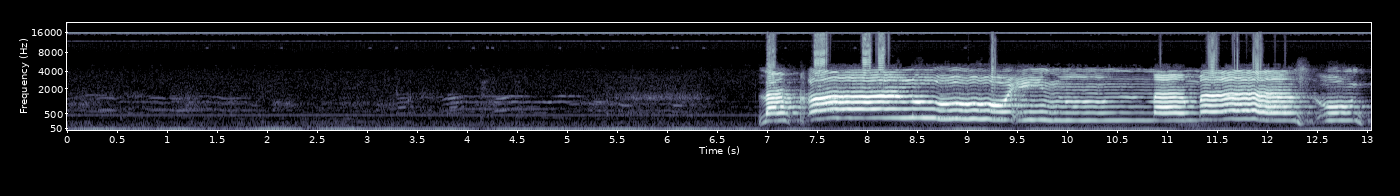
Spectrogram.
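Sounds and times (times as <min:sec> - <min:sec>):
man chanting melodically: 0:06.9 - 0:13.0.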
